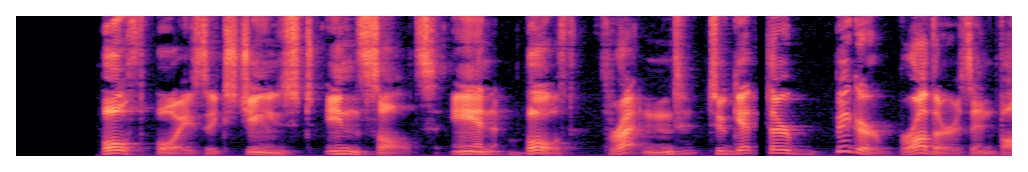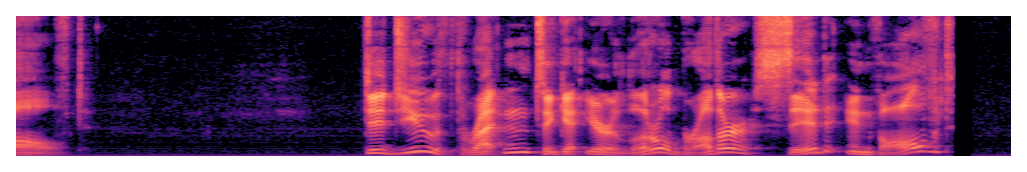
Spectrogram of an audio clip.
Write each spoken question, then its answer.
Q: Did you threaten to get your little brother, Sid, involved?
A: No, I did not threaten to get my little brother, Sid.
